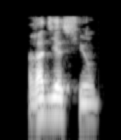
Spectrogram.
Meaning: radiation (all meanings)
- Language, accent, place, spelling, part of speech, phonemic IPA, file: French, France, Lyon, radiation, noun, /ʁa.dja.sjɔ̃/, LL-Q150 (fra)-radiation.wav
